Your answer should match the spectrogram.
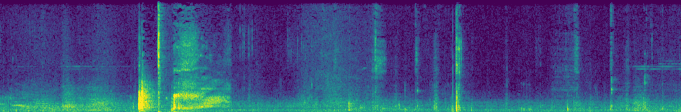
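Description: Close-miked eating: a person biting and chewing a mouthful of raw beef brisket wrapped with cheese and vegetables. There are wet mouth clicks, with a louder burst of sound about two seconds in and a sharper click near the seventh second.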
